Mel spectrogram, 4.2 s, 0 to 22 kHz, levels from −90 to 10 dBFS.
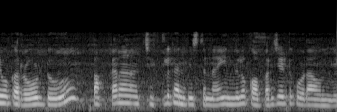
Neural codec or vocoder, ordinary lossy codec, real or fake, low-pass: codec, 16 kHz, 16 kbps, FunCodec, trained on Chinese and English, 50 frames a second; none; fake; none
